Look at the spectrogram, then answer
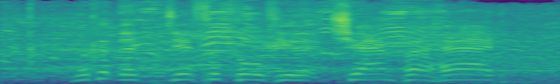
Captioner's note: crowd cheering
